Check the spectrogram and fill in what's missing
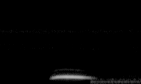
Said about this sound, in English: The massive owl lets out a final hoot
